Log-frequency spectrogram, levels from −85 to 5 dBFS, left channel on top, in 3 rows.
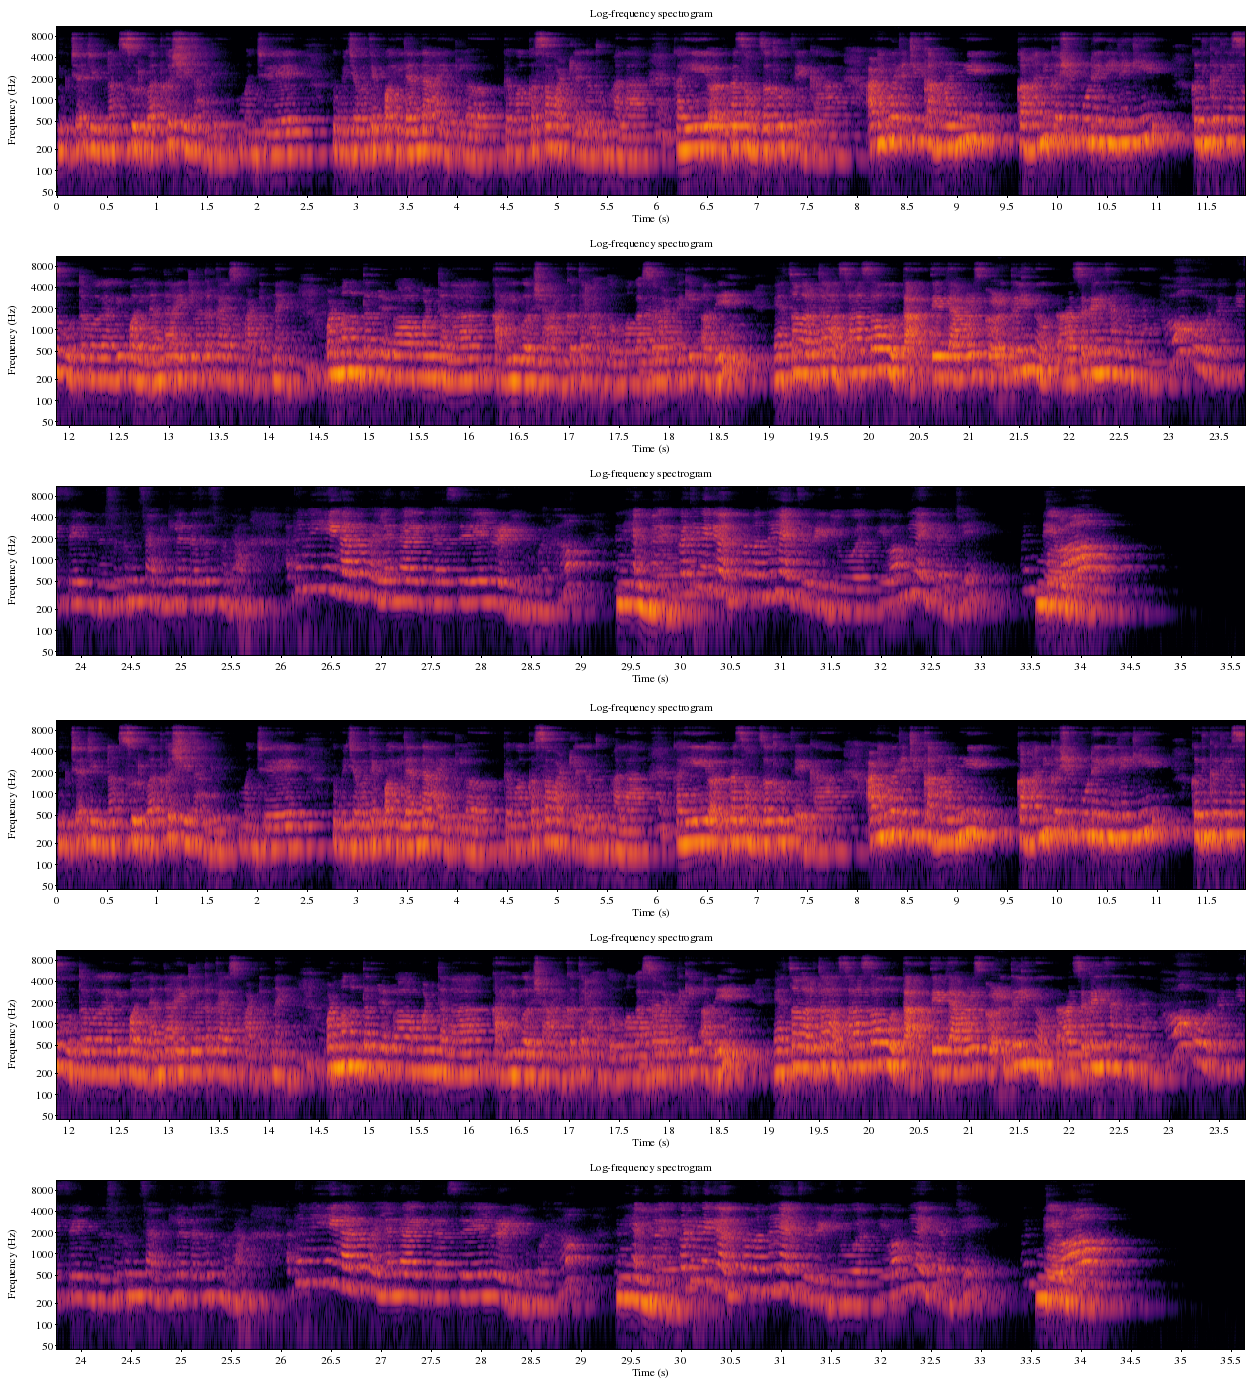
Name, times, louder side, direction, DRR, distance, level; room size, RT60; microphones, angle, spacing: voice 1, 0.0-9.3 9.6-18.7 19.0-22.8 29.3-30.0 33.5-34.1, left 1 dB, 5° right, -4 dB, 0.4 m, -27 dB
voice 2, 8.0-8.4 14.2-14.7 17.7-18.2 21.2-21.4 22.9-32.9 33.4-34.2, right 1 dB, 85° left, -8 dB, 1.3 m, -33 dB
2.6 x 2.4 x 2.5 m, 0.94 s
head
